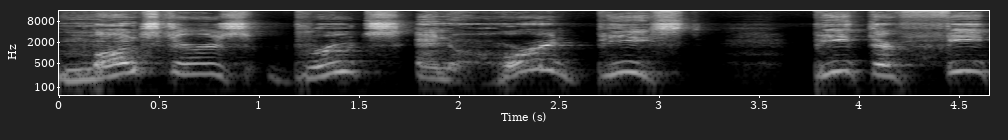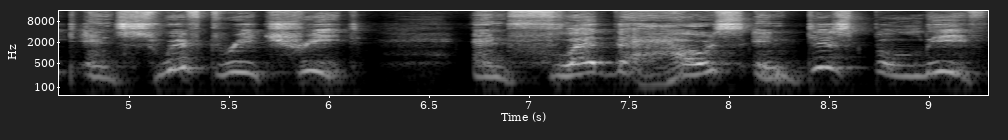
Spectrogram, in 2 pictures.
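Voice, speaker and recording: A man at an extremely high pitch, speaking at a very slow pace. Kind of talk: bedtime story. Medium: read story. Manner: rhythmic, playful, sing-song.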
